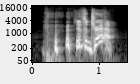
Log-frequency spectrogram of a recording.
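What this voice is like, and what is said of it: Admiral Ackbar character voice impression. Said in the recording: “I can barely even do Admiral Ackbar.”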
